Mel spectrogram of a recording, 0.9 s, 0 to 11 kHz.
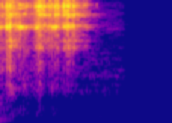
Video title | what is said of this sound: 1000 SUB MONEY JAR RD. 2 10 GUESSES ONLY | there was a little bit of change down in the center I'm shaking it up shake it up a little bit now so you can hear it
